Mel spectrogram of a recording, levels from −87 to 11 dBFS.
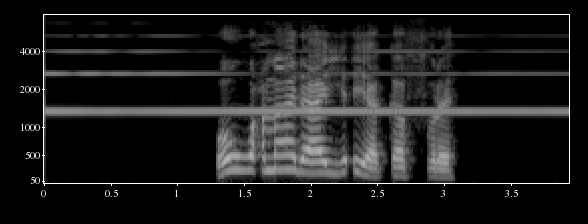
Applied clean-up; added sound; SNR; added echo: none; Wind instrument, woodwind instrument; 7 dB; none.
